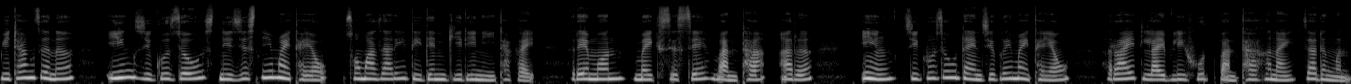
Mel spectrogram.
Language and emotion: Bodo, neutral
